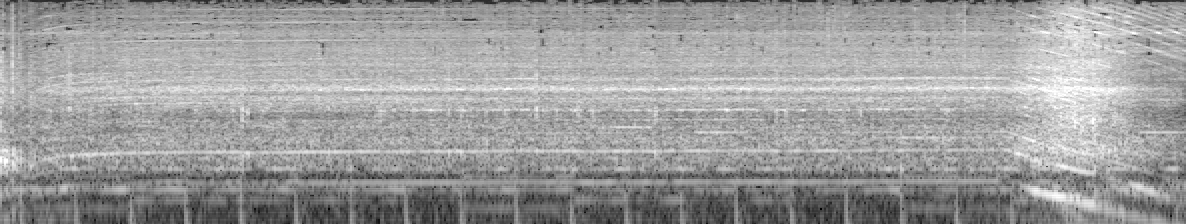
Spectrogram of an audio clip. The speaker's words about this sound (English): So we'll throw in some lemon, throw in a handful of ginger, and we'll blend that up. It's as simple as that. And then we're going to pour that over some sliced apple. Excuse me, I'm just going to make some noise.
